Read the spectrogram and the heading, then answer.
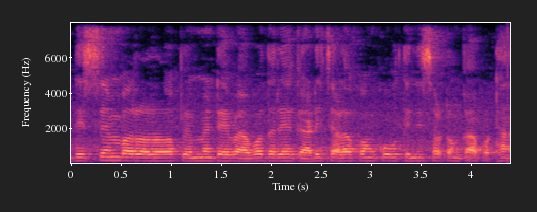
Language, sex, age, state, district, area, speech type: Odia, female, 45-60, Odisha, Jajpur, rural, read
